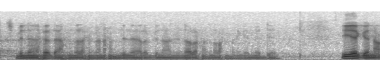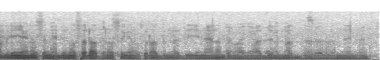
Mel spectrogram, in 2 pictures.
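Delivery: soft fast murmured Fatihah; rapid Fatihah recitation. Acted. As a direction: murmur the Fatihah quickly under the breath. (membaca Al-Fatihah cepat dan lirih)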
